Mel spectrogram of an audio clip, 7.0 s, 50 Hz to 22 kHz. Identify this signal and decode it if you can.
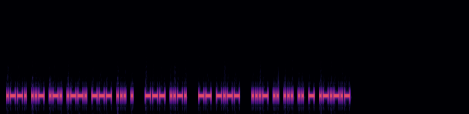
Morse code, heard as a keyed tone, about 46 wpm, 700 Hz. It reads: PURPOSE OF MY VISIT.
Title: Sentences from Top 1000 Words - Review Part 6 - 45wpm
